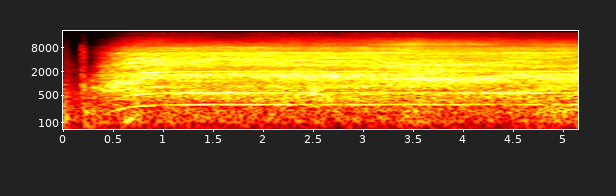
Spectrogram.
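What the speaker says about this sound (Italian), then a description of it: "cosa intendevo quando dicevo acquerellare con un phon?" A hair dryer switches on and blows steadily with a loud, constant whooshing hum and whine that holds unchanged after a brief start-up, used to dry paint on old furniture.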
